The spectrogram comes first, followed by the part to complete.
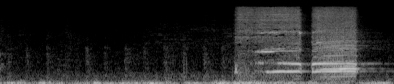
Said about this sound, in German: Der Klang der Eisenbahn, früher und heute. Nicht nur, dass die Züge lauter waren damals, fauchten, zischten und stampften, auch über das gesamte Bahnnetz zog sich eine akustische Kommunikation von Station zu Station.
